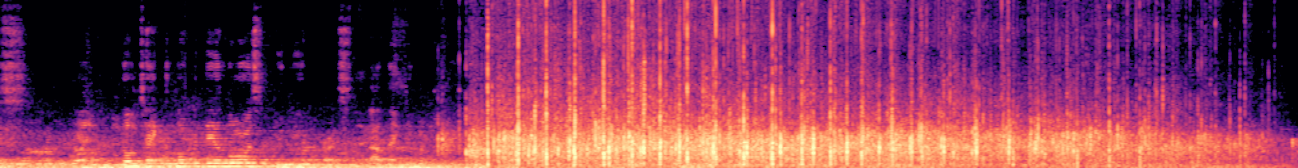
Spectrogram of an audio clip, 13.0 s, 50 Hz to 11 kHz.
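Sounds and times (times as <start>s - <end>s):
audience applauding: 4.4s - 12.9s.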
